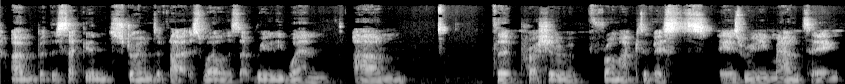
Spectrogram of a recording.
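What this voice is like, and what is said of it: Slightly hoarse voice. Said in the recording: “I'm losing my voice slightly. I've got a bit of a cold.”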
